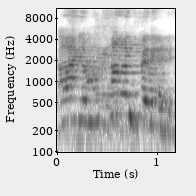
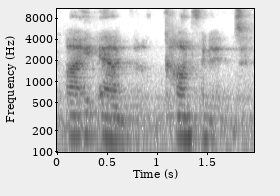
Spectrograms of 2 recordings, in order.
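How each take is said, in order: First: It is said a little louder. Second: It is said at normal volume.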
